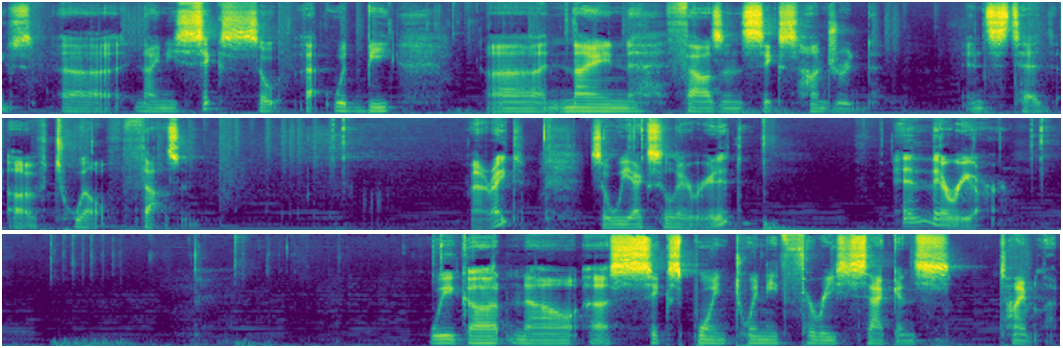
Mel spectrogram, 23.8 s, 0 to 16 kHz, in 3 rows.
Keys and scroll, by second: 3.9 super+a, 4.7-6.6 typing, 14.1 Return, 18.2 -.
